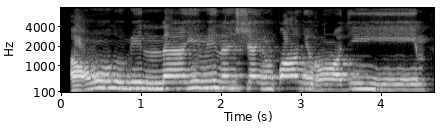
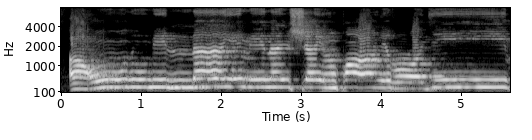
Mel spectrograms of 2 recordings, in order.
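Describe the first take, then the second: First: It is recited at a moderate pace. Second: It is recited very slowly and drawn out. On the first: "Tadwir sedang. Cepat nian nida, lambat nian nida" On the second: "Itu namanya tahqiq"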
